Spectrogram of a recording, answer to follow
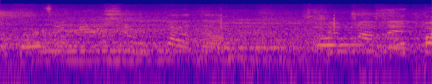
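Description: Speech: people talking in a gym, with no other distinct sound.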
